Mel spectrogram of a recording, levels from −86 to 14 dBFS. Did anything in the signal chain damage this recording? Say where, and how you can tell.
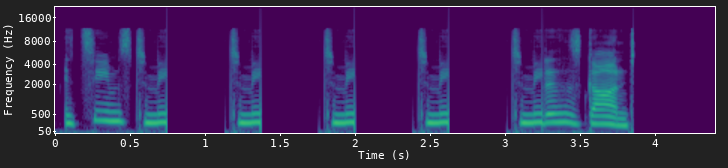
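Yes. From 0.75 to 3.26 s there is a stutter with silent gaps: the same 235 ms fragment of speech plays four times, each followed by about 391 ms of dead digital silence, repeating every 626 ms. This is likely a stalled playback or stream buffer replaying its last fragment on each retry.

At 3.86 s the speech has a cut-off end. It stops mid-sound and drops straight to digital silence with no natural decay. This points to the playback or storage stage, where the final buffers were never written or played out.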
